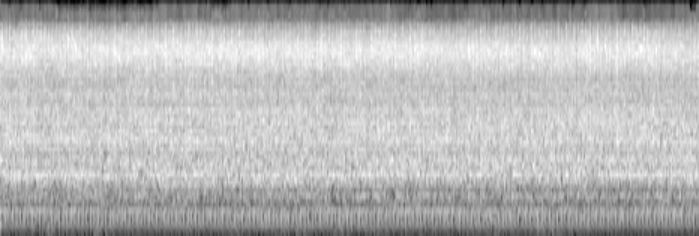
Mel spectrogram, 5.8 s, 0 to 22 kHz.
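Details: Generac 5500 generator after cleaning its rusty gas tank and the clogged filter screen on the fuel shut-off valve, carburetor also cleaned: loud, steady, even drone with no misses or surges; runs smoothly at constant speed.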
